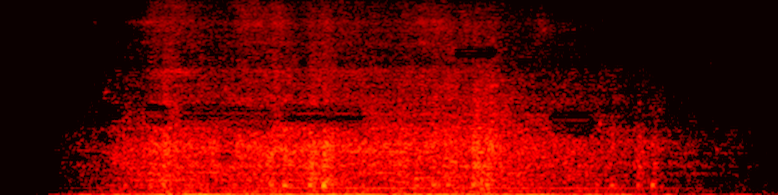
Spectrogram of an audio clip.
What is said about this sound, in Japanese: 電車、ゆっくり進んでいくね。二人でこうして揺られていると、振動が気持ちいいよね。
